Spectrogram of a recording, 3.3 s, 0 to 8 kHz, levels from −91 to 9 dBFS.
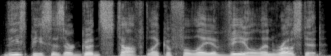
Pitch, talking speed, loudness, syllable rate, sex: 140 Hz, 215 wpm, -15 LUFS, 5.6 syllables/s, male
